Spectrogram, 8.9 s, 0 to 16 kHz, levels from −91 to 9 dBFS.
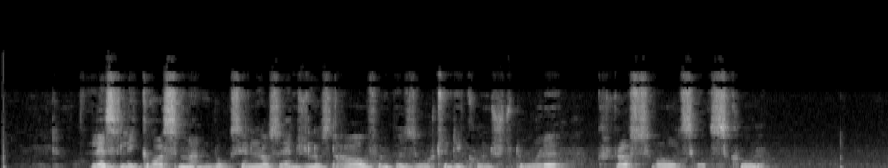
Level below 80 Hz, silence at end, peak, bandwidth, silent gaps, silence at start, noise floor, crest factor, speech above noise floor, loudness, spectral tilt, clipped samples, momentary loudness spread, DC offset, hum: -56 dBFS; 0.45 s; -4 dBFS; 9.6 kHz; none; 0.05 s; -59 dBFS; 20 dB; 37 dB; -23 LUFS; -5 dB/octave; under 0.1%; 11 LU; under 0.1%; none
